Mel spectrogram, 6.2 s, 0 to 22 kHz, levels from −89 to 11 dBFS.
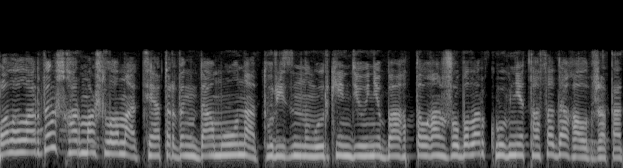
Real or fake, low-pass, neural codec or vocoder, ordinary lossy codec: real; 7.2 kHz; none; none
